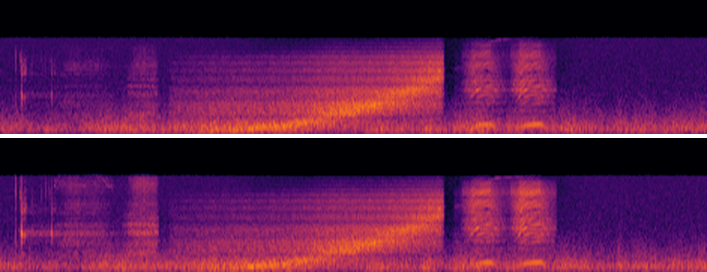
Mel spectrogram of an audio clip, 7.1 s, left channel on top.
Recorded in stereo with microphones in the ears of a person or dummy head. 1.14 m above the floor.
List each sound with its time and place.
0.1 s breathing: 55° right (ahead or behind)
1.7 s a whoosh: centre (ahead or behind)
4.5 s a phone buzzing: 30° right (ahead or behind)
